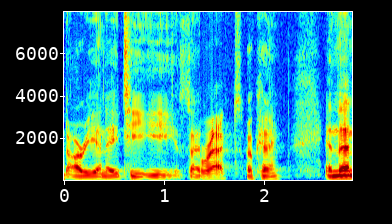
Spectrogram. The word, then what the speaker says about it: Renate: you know Renata Renata it's spelled with an e at the end re na te is direct okay and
